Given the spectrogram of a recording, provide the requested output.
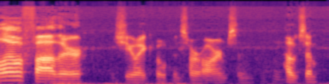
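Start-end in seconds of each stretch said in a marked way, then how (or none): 0.0-0.9 fake sweet, forced plastic-smile voice, louder. Greeting her father in character, with a forced plastic smile. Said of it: "she puts on a very plastic smile".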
